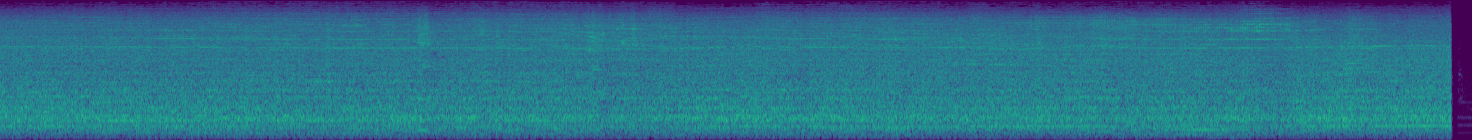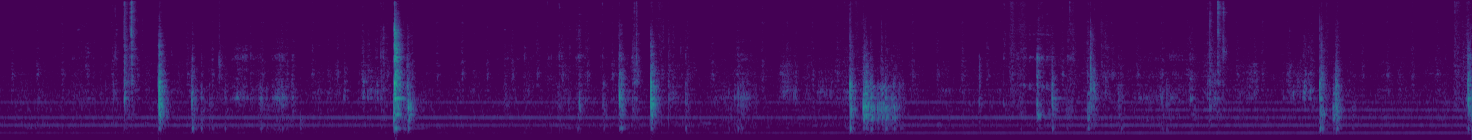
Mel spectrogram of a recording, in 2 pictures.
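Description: A table saw running steadily while a pine board is pushed across its blade. The sound stops abruptly about halfway through, and only scattered light taps and clicks of wooden pieces being handled follow.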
